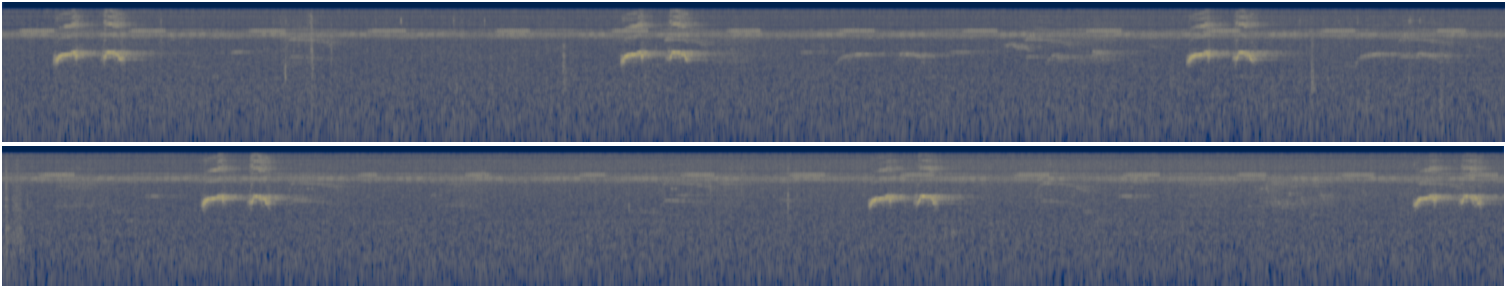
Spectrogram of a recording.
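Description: Indian pitta giving its two-note whistled call, the 'thank you' call, six times at intervals of about six seconds, over a steady trill of insects.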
